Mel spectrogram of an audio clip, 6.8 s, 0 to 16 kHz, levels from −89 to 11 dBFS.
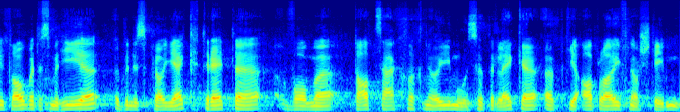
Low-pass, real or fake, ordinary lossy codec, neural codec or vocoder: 14.4 kHz; fake; Opus, 16 kbps; autoencoder, 48 kHz, 128 numbers a frame, DAC-VAE, trained on Japanese speech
